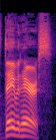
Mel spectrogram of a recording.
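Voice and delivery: loud, high announcing the name; big reveal. Shown as a demonstration. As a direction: announce it like a winner. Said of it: "I love a dramatic pause".

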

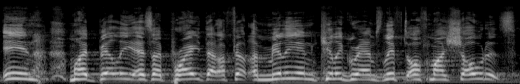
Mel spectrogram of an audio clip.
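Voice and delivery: high and loud, ringing testimony; full-force preaching. Acted. Preacher to congregation, testifying at full force. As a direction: preach it out to the whole hall.

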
